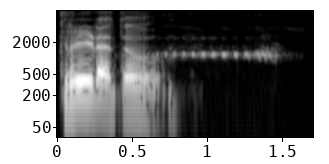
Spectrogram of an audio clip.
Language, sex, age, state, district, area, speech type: Sanskrit, male, 18-30, Karnataka, Chikkamagaluru, urban, read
